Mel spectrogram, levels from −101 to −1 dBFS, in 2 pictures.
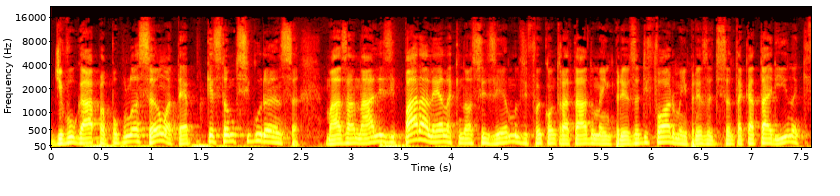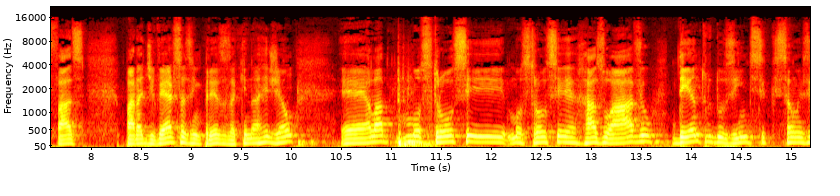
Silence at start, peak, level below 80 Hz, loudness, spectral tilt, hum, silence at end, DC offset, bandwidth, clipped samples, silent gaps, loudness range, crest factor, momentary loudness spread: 0 s; 0 dBFS; -30 dBFS; -16 LUFS; -6.5 dB/octave; none; 0 s; under 0.1%; 16 kHz; under 0.1%; none; 1 LU; 16 dB; 5 LU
